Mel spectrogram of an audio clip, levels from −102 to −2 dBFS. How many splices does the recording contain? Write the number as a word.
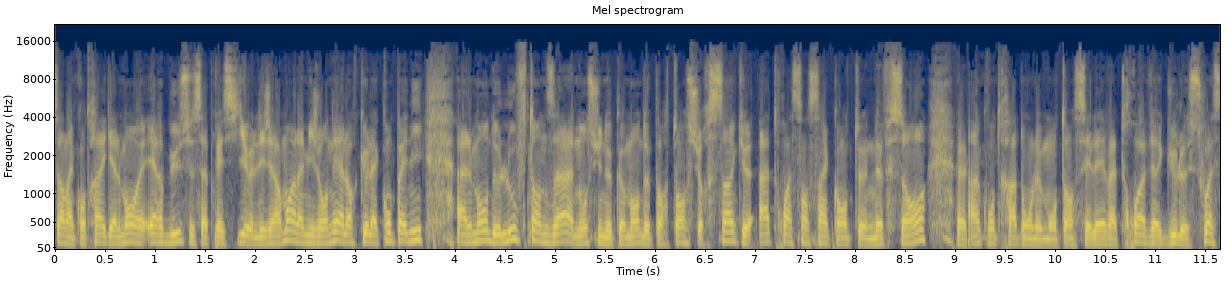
one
